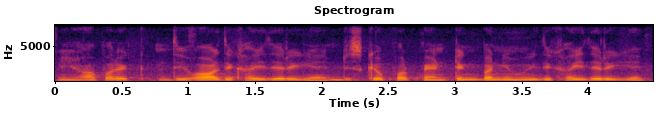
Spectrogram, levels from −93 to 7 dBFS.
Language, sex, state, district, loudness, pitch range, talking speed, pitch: Hindi, male, Uttar Pradesh, Lalitpur, -20 LUFS, 140-145 Hz, 225 wpm, 145 Hz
